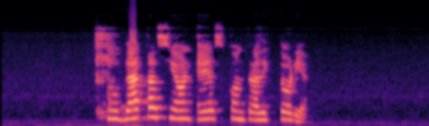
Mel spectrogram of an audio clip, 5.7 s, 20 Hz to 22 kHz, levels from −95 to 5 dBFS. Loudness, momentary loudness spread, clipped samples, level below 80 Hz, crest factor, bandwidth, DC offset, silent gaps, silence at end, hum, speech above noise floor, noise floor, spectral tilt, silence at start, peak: -15 LUFS; 15 LU; under 0.1%; -62 dBFS; 20 dB; 13.5 kHz; under 0.1%; none; 1.65 s; none; 46 dB; -63 dBFS; -1.5 dB/octave; 1.25 s; 0 dBFS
